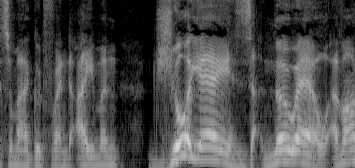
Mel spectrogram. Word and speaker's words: Joyeux Noël: Joyeux Noël. Am I saying that right? It's got an X in it. I don't think you pronounce the X. Joyeux Noël.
